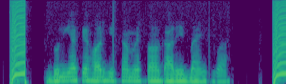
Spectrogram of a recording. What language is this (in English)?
Bhojpuri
